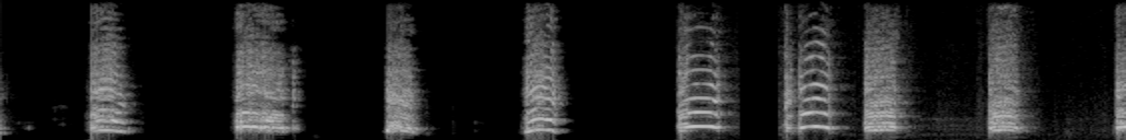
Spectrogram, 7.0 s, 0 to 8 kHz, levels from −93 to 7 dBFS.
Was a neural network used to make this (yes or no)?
no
